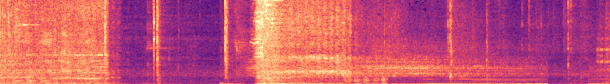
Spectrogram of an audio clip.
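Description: Horror film trailer soundtrack: dense, noisy sound design cuts out about a second in, two sharp clicks follow, then a sudden loud hit comes about two and a half seconds in. It settles into a low rumble with a thin steady tone that stops shortly before the end.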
